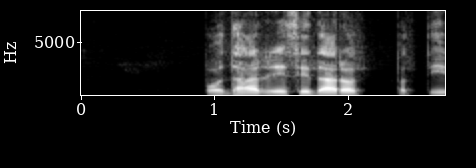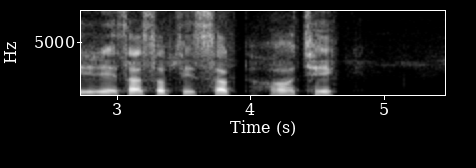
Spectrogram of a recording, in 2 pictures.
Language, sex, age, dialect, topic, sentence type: Magahi, male, 25-30, Northeastern/Surjapuri, agriculture, statement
